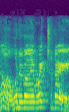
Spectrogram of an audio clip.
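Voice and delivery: high-pitched, flustered, lost mock panic.

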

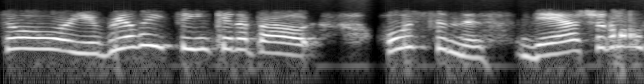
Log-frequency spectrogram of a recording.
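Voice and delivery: put-on high-pitched Wisconsin accent. Retelling what Bonnie said on a trip to Tiffany's: imitating Bonnie, Wisconsin accent. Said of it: "a spot on Wisconsin yeah".

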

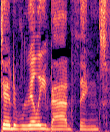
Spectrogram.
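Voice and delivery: said slowly and deliberately. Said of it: "Talk, say it slow".

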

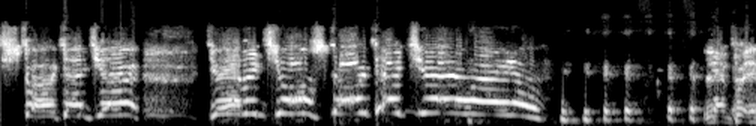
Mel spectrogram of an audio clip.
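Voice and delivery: acted ringside heckling yell, pitched way up. Retelling heckling an actor playing Joel at a haunted house, retelling yelling like a heckler. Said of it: "so I got to yell at him like it was at wrestling and heckling him".

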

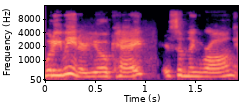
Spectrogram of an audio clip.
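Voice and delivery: ordinary delivery

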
